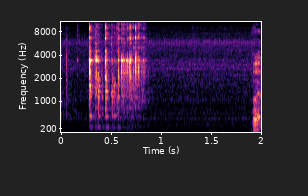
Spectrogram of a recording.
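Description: A hollow 3D-printed plastic hex nut clattering, a quick run of hard clicks with a slight ring lasting about half a second.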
